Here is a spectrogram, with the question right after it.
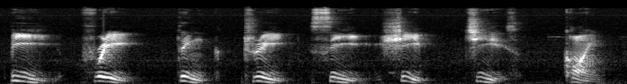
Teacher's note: there is no vibration in our vocal chords that's why we say it's an uh unvoiced consonant and next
